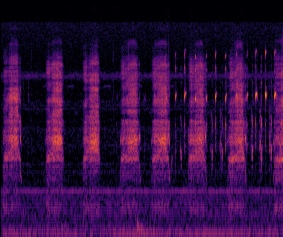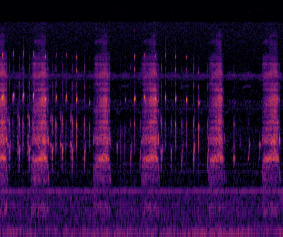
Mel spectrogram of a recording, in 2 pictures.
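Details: Wild barn owl pair, free to come and go. Rapid run of harsh, hissing screech bursts, roughly one every second, with faint high thin chirps between some bursts and a steady low electrical hum behind.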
